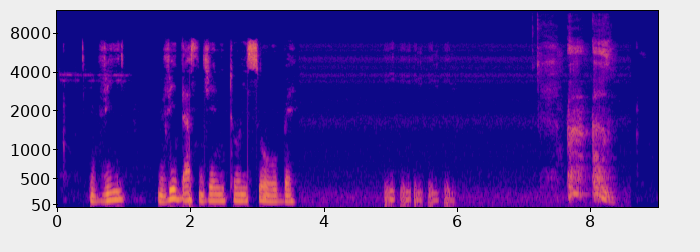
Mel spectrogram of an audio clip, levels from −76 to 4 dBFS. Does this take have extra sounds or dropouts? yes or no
yes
